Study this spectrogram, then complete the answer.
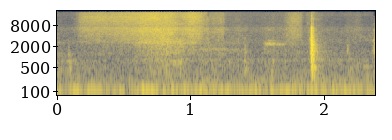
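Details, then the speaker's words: K-Tuned adjustable shifter, older brass-ball version, loose with lots of play and torn boot: two sharp metallic clacks as the linkage is worked by hand from underneath; clacking source unclear. "It seems okay, but there is a lot of play. You can hear it clicking and clacking. So I don't know where the clacking's coming from."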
